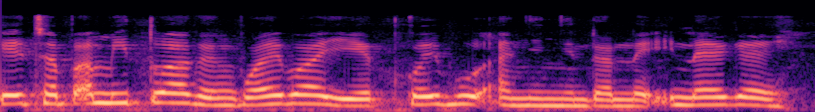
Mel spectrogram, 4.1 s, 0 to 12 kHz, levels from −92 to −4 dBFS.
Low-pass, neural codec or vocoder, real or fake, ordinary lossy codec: 7.2 kHz; none; real; AAC, 64 kbps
